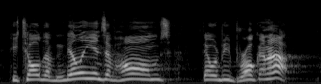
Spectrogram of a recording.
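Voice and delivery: ordinary talk, nothing marked

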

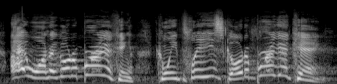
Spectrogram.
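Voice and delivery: high, loud whiny plea; pleading child. Acted. Tommy begs his mother, high and loud. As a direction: beg like a desperate little boy. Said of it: "Tommy pleaded".

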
